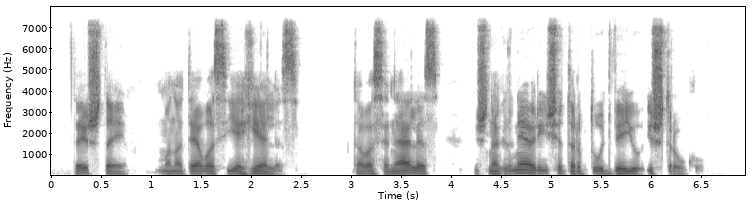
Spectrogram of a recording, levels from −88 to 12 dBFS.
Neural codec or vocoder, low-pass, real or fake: none; 7.2 kHz; real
